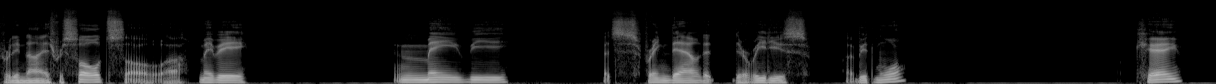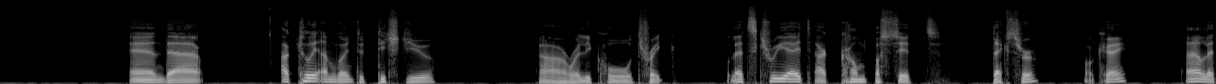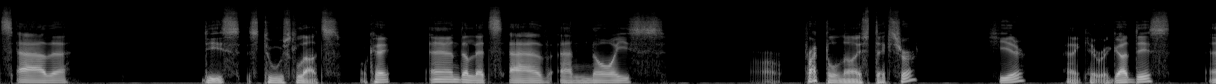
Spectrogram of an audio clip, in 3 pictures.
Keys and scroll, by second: 19.9-21.3 typing, 22.1 Return, 29.1 shift+a, 30.2-31.4 typing.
